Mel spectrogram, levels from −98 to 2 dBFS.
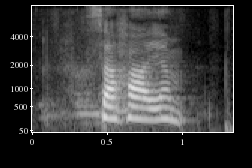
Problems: background sounds at intervals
